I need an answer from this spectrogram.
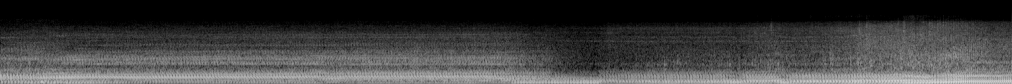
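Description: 2017 Yamaha Super Tenere's 1,200 cc parallel-twin engine running under way. Its note is steady, then drops off about six seconds in. Near the end it climbs in pitch again, with a rising rush of noise.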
